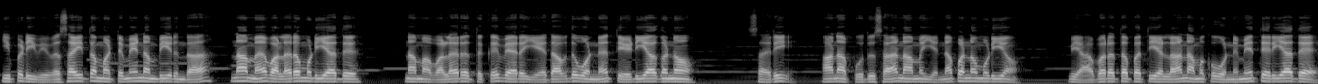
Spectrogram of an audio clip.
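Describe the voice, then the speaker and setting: A man acting an earnest, indecisive village farmer husband in a moral story cartoon, speaking plainly and deliberately. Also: medium pitch, fairly even intonation, a bit bright, smooth, faint music behind, close to an everyday voice. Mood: worried, pondering. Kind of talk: acted dialogue in a Tamil moral story cartoon.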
